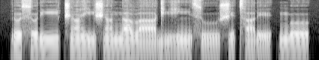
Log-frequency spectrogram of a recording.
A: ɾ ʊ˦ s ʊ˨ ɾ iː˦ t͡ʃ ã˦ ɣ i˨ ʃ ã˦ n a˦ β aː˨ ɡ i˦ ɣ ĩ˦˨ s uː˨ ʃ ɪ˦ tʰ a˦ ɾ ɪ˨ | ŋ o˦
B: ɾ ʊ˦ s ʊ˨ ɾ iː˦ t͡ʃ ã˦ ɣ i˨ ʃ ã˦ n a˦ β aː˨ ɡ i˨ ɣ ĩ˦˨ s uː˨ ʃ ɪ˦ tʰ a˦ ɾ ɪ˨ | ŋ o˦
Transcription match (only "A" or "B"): B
